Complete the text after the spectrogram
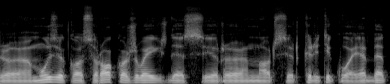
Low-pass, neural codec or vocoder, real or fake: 19.8 kHz; none; real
